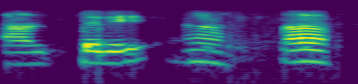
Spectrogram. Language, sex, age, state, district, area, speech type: Tamil, female, 60+, Tamil Nadu, Thoothukudi, rural, conversation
